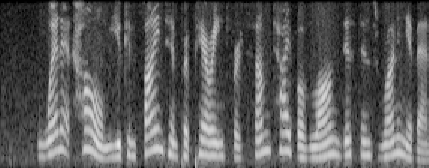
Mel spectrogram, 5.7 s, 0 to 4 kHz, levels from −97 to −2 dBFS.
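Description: Speech with noise suppressor artifacts throughout: the room noise, sitting about 18 dB below the voice, is pulled down by about 21 dB in the pauses and swells back under each phrase. Unlike a gate, which snaps fully shut, this pumping follows the speech level band by band. Between 2.42 and 2.66 s comes speech cut by the noise suppressor: roughly a tenth of a second of the voice is treated as noise and drops by up to about 15 dB, so it sounds swallowed. This differs from a dropout because the sound fades rather than going silent. The band stops at 4 kHz, which fits a narrowband G.711 call path.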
